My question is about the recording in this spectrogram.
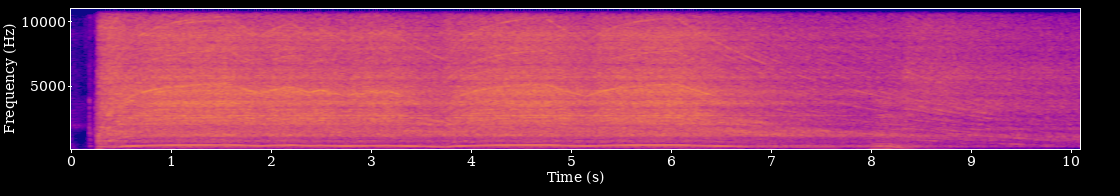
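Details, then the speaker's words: Hoover Turbopower 2 U2090 001 vacuum, circa 2002–2003: loud motor whine wavering up and down, then sagging as it runs down, with a slightly smoky smell; owner suspects dry motor bearings or the motor burning out. "if I remember correctly there is something up with the motor ya think the most has got dry bearings at worse sounds"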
